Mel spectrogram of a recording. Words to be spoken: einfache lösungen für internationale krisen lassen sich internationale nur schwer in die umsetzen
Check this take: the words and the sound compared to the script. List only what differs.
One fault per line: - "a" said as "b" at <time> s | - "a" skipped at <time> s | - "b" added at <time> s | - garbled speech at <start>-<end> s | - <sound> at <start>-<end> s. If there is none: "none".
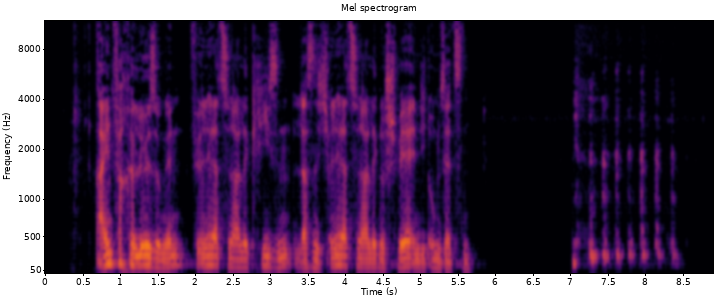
- laugh at 7.0-8.6 s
